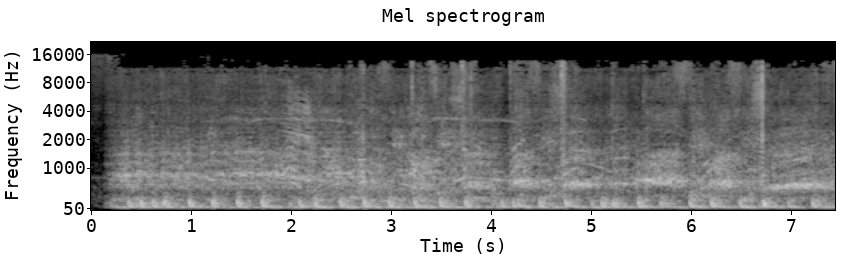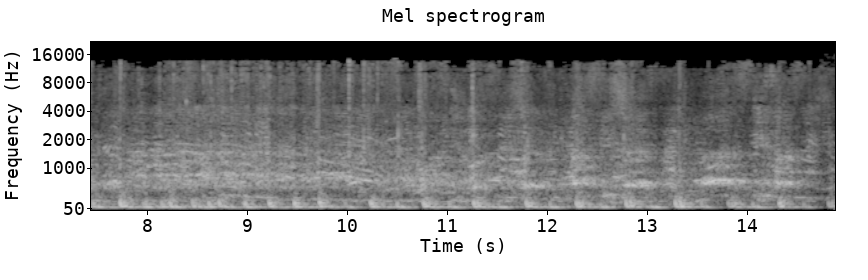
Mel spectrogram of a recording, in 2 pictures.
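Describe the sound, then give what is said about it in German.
A large crowd of fans chants, in unison, a song they dedicated to one person, steady rhythmic singing with a strong beat that carries on loudly and continuously, the sound of a packed stadium or arena. “Äh, sie haben dir ja, das haben wir auch gehört, vor dir ja schon ein eigenes Lied gewidmet und das tönt so.”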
